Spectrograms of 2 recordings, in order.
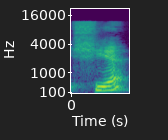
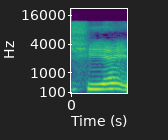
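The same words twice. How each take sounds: First: The syllable is said with the second tone. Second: The syllable is said with the first tone. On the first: It means shoes. "Second tone অর্থ কি শিয়া" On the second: It means some. "প্রথম টোন হচ্ছে শিয়া"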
